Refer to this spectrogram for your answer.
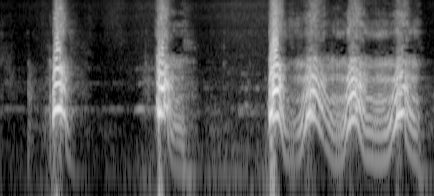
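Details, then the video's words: Odin, a German Shepherd, reacting to a hot air balloon entering his airspace: three sharp separate barks about a second apart, the last running into a wavering, howl-like moan that rises and falls three times. "Odin's Balloon Tantrum"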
